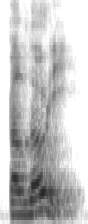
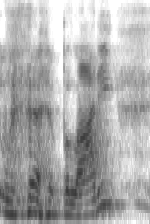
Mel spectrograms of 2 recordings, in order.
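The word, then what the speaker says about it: Belotti: it and also adriana baloney I am mispronouncing her name she bellotti she was on the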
